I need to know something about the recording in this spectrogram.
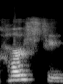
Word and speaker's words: Kirstie: everybody calls her Kirsty, but now I think the real way you pronounce it is Kirsten.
